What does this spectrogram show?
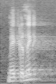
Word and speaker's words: mechanic: is read like mechanic mechanic c and h but it is red k maker mechanic not mechanic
